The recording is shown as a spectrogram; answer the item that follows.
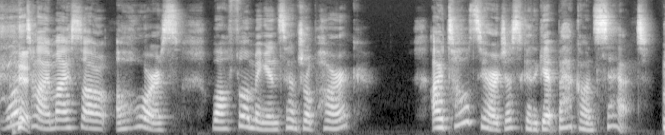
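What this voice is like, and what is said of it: Kim Cattrall impression. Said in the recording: “I can do a good Kim Cattrall.”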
